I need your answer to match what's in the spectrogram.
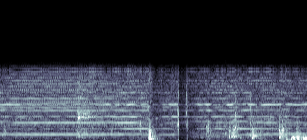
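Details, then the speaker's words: Vehicle on accessory power from a newly installed Chennic DC-to-DC converter, parked in garage: with the fan blower off, a steady, high, electric whine from the very loud power steering pump is heard over a few knocks and clicks. "turn off the fan blower and we can just hear the incredibly obnoxious power steering pump"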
